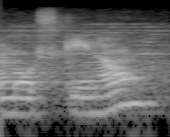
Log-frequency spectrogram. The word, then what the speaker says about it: Moschino: i love love by moschino i think they pronounced that mosquito i think i was corrected anyways that's that and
